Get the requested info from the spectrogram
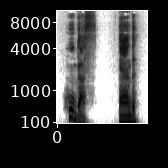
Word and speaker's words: hugasan: If the an suffix is added, the stress shifts to the syllable before the suffix, as shown in hugas and hugasan.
